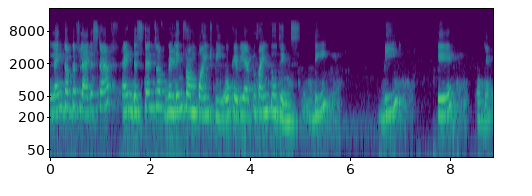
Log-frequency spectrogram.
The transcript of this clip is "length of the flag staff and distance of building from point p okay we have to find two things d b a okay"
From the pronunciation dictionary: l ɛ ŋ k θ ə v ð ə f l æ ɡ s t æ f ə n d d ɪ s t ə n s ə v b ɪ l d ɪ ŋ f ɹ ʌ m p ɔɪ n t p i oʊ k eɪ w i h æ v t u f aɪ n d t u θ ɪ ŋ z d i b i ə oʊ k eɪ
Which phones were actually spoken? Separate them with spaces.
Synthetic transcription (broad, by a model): l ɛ ŋ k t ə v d ə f l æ ɡ s t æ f ə n d d ɪ s t ə n s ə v b ɪ l d ɪ ŋ f ɹ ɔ m p ɔɪ n t b i oʊ k eɪ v i h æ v t u f aɪ n d t u t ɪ ŋ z d i b i ə oʊ k eɪ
